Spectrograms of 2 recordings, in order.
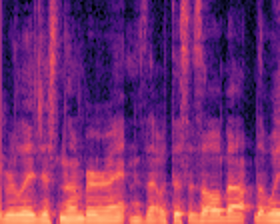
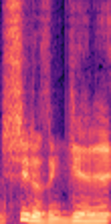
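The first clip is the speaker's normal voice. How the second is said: put-on raised, snotty kid voice; 4 dB louder than usual. Retelling own reaction to a teacher's note: imitating a snotty kid. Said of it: "a snotty kid's like".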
